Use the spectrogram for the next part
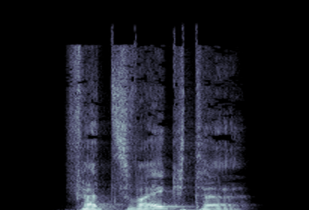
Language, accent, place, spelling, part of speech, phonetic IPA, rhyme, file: German, Germany, Berlin, verzweigte, adjective / verb, [fɛɐ̯ˈt͡svaɪ̯ktə], -aɪ̯ktə, De-verzweigte.ogg
- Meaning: inflection of verzweigt: 1. strong/mixed nominative/accusative feminine singular 2. strong nominative/accusative plural 3. weak nominative all-gender singular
